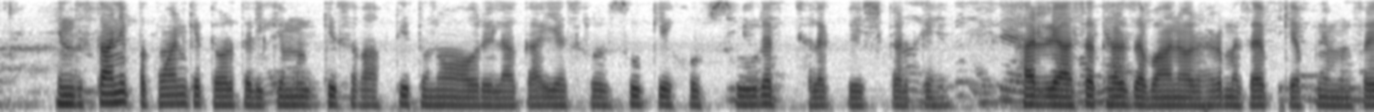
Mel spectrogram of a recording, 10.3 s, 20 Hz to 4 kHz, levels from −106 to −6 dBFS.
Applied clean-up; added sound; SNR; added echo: none; none; none; none.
